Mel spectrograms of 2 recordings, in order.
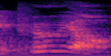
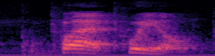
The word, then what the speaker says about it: Puyol: yeah, I pretend to be Puyol, mate. It was great. Puyol. Puyol, sure. Well, I can't No, remember. Puyol.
